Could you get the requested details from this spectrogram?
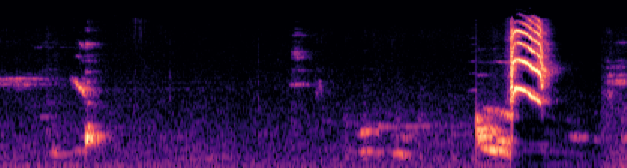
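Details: Talking green parrot making soft, scattered chatter and squeaky notes, then one loud, rasping, arched screech near the end.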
